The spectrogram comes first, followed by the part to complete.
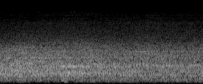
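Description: A congregation laughing and murmuring together: a steady crowd hubbub with no single voice standing out.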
